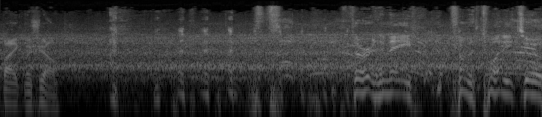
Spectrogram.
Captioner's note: laughs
